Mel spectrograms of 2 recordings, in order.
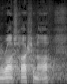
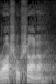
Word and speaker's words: Rosh Hashanah: Some calendars, even today, if you look at it, besides having Rosh Hashanah, or Rosh Hoshanah, whichever way you wish to pronounce it, on the calendar, it will also say Jewish New Year.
